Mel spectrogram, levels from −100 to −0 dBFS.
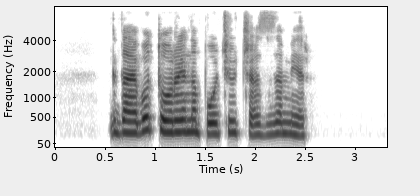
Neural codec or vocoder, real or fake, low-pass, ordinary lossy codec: vocoder, 22.05 kHz, 80 mel bands, Vocos; fake; 7.2 kHz; none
